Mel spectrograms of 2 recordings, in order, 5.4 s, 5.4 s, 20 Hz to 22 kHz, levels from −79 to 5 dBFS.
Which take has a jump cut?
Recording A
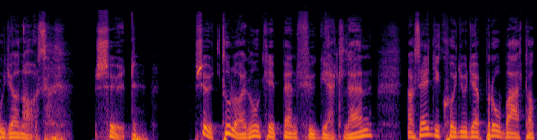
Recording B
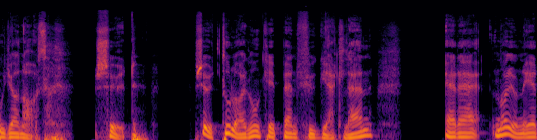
A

